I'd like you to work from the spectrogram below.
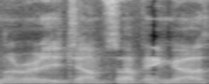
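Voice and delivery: ordinary delivery, nothing marked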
